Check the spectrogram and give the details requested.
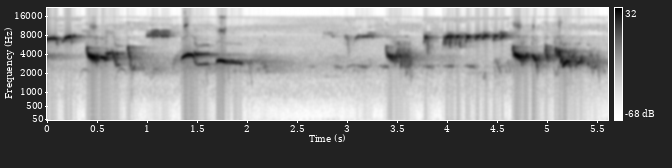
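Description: A European robin sings a varied run of thin, high warbling phrases with quick trills and sliding notes, pausing briefly midway; nothing else is heard.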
